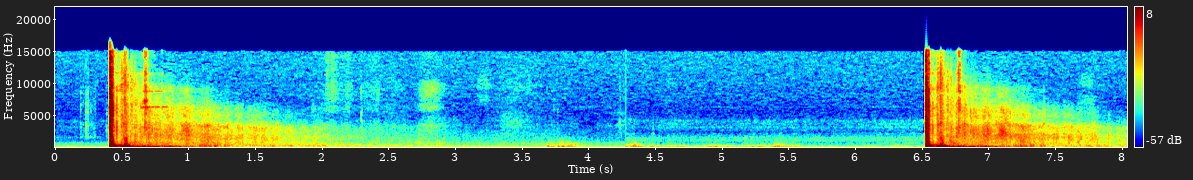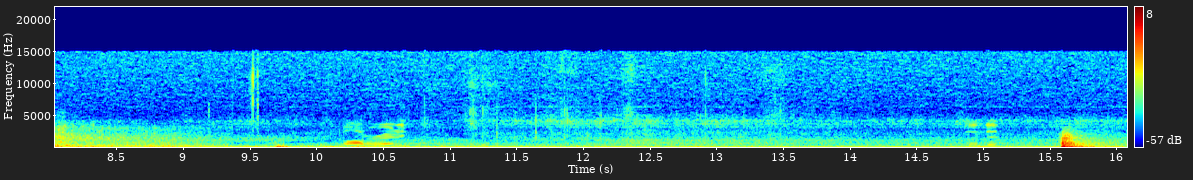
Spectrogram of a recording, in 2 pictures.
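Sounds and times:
rifle shot with echo: 0.4 - 4.4, 6.5 - 9.2, 15.5 - 16.0.

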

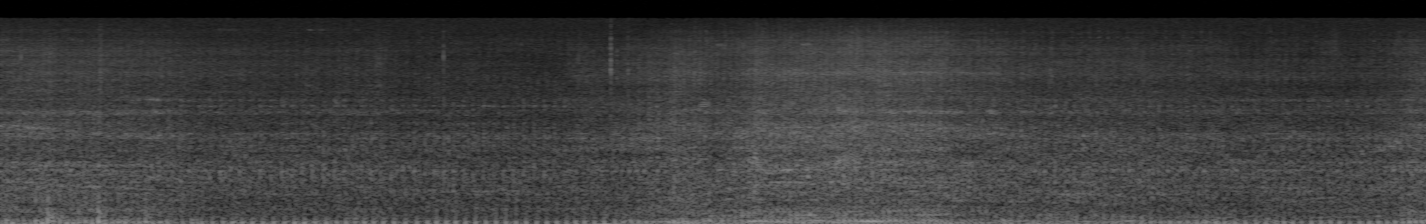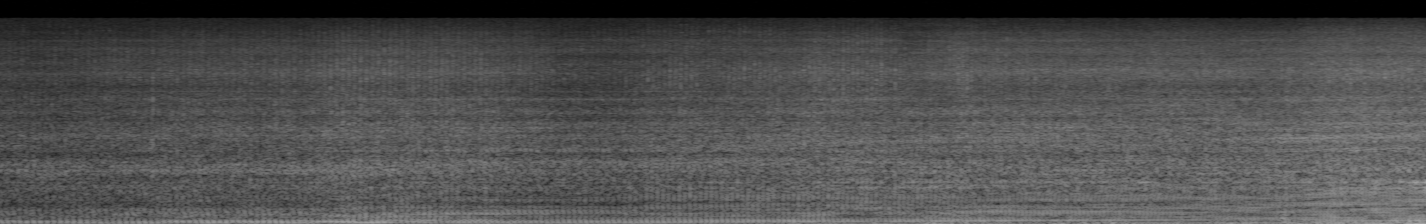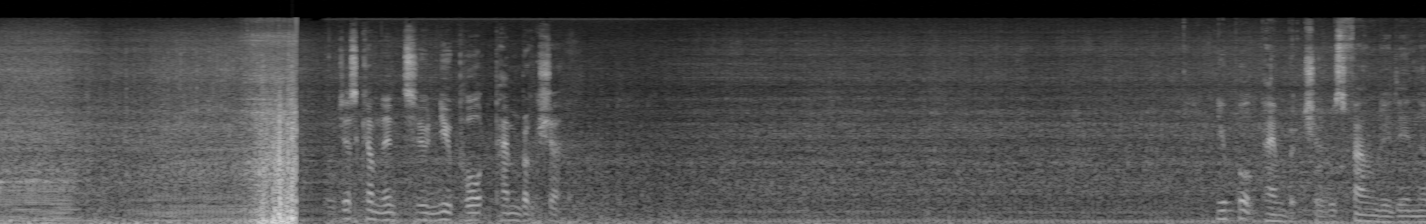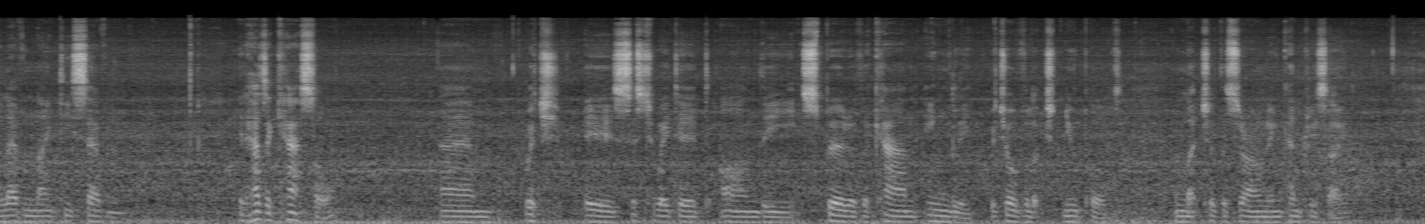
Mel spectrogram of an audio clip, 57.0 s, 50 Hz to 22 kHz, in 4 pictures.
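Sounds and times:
motorcycle engine riding: 0.0 - 57.0.

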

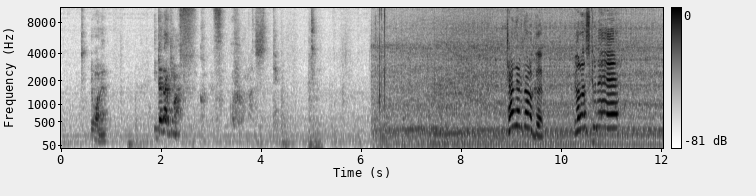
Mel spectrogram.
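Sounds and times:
small truck engine running: 6.2 - 12.0.

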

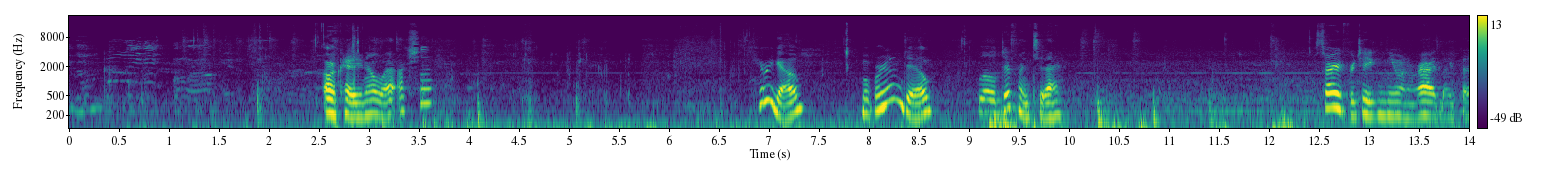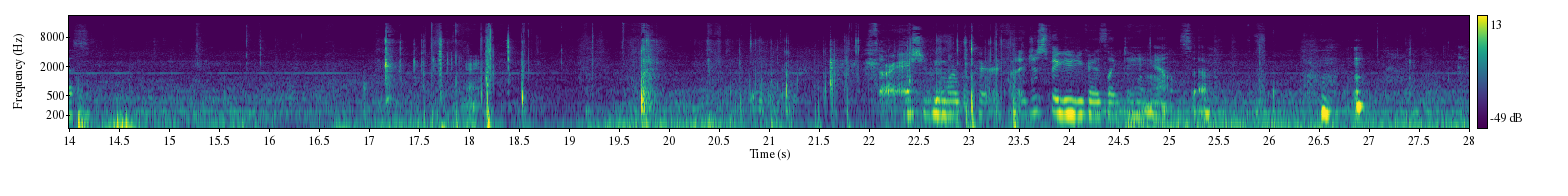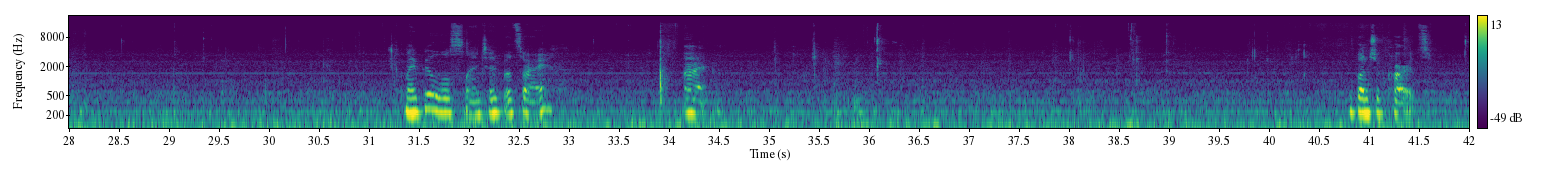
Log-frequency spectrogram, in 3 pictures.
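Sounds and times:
low room hum: 0.0 - 42.0.

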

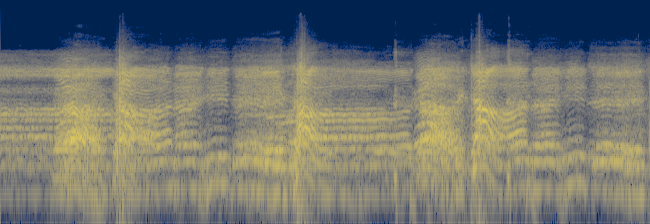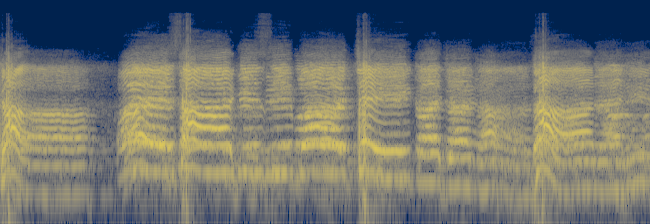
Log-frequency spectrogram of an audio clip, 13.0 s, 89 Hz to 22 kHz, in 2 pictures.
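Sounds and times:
men chanting over loudspeakers: 0.0 - 13.0.

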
